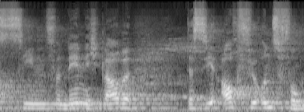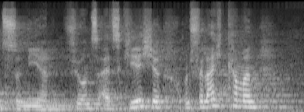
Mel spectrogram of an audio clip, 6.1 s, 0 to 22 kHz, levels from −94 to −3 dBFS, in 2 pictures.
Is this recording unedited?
yes; 0 cuts

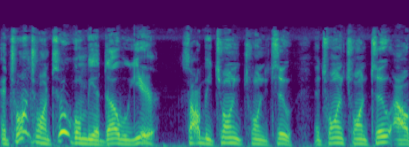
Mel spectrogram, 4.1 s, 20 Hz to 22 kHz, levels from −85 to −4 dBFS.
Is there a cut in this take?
yes; 1 cut; at 1.8 s

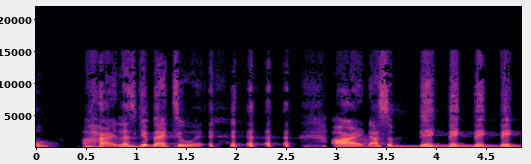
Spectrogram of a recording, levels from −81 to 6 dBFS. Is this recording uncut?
yes; 0 cuts

